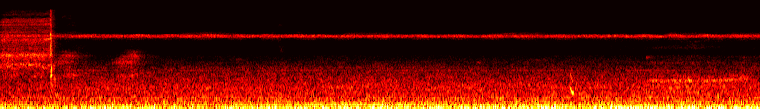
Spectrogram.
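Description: Crickets trilling: a steady, thin, high-pitched tone over a low background rumble, with a brief hiss right at the start as smoke is drawn through a small glass pipe.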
